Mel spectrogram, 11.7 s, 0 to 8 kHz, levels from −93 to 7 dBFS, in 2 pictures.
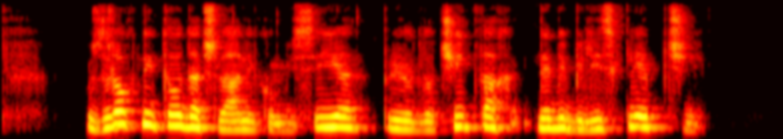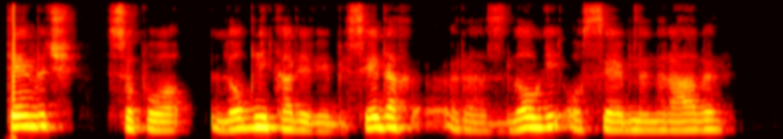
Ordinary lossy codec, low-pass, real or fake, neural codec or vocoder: none; 7.2 kHz; real; none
